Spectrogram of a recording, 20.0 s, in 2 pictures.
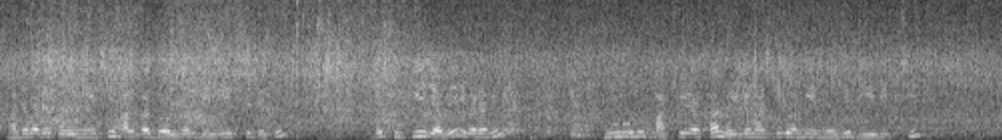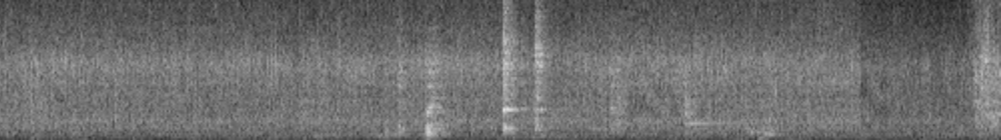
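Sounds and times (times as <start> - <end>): food frying in oil: 0.0 - 20.0.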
